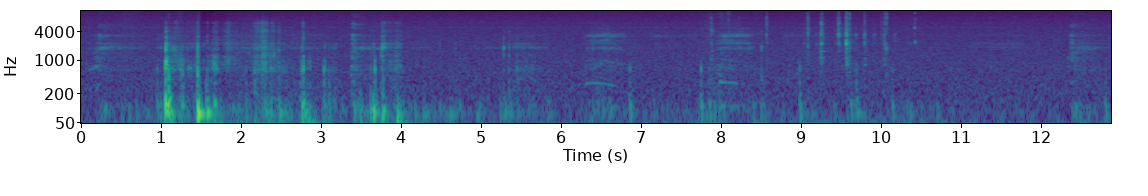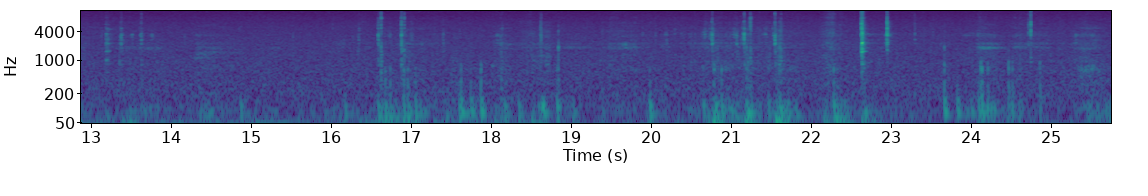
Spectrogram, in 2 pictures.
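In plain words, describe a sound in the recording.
A small motorbike rattles and clunks as it is handled.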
